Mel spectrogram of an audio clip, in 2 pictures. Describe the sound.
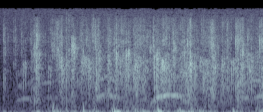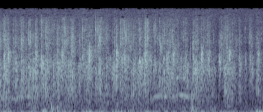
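Applause from an audience welcoming two filmmakers onto the stage for a talk: a sustained, crowded wash of clapping that keeps a steady level for the whole stretch.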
